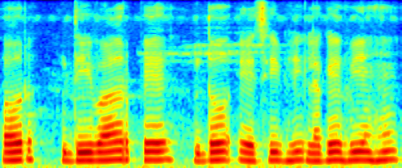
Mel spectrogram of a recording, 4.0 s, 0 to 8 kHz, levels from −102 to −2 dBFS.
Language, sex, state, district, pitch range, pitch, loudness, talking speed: Hindi, male, Uttar Pradesh, Lucknow, 145-155 Hz, 150 Hz, -13 LUFS, 135 wpm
